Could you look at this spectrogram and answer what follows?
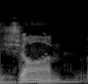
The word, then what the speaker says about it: Jean: I know my name is Jean. It's John in French.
